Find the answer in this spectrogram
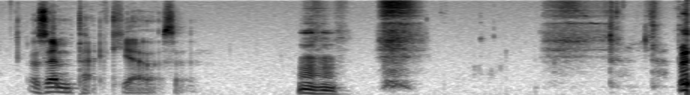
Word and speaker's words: Ozempic: Ozempic, is that how you pronounce it? Yeah. I don't know. It was just a... Ozempic, yeah, that's it.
